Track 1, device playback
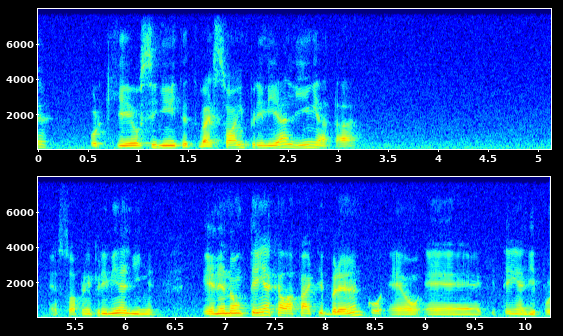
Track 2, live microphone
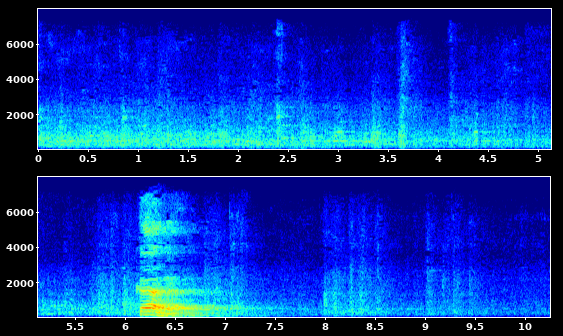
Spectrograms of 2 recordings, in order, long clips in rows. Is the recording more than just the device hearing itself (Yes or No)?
Yes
